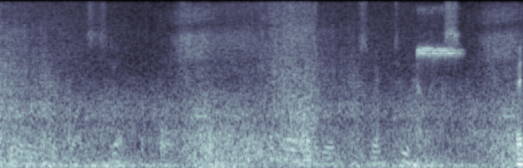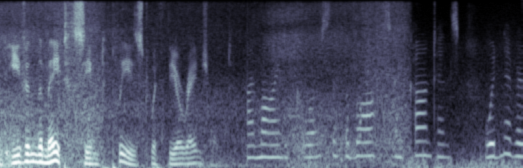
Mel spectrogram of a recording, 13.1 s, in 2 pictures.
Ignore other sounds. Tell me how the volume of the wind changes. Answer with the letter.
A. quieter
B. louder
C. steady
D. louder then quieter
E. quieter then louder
A.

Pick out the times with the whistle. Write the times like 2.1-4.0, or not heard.
5.2-5.8.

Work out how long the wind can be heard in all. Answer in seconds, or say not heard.
13 s.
